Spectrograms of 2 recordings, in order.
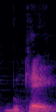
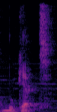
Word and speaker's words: bouquet: pronunciation is of course bouquet not bouquet we don't say the T the t is silent uh and the last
